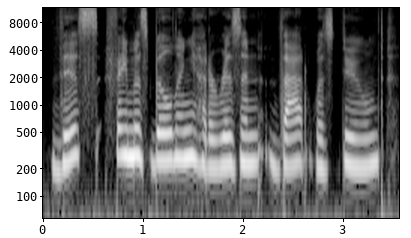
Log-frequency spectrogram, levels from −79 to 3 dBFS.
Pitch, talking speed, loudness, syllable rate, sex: 235 Hz, 135 wpm, -15 LUFS, 4.1 syllables/s, female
